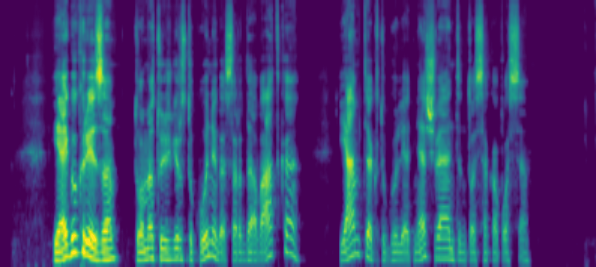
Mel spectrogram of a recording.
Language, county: Lithuanian, Kaunas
